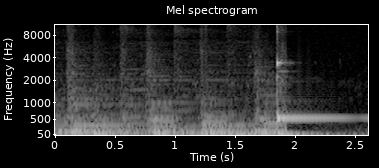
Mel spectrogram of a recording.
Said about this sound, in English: That's a dinner bell.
